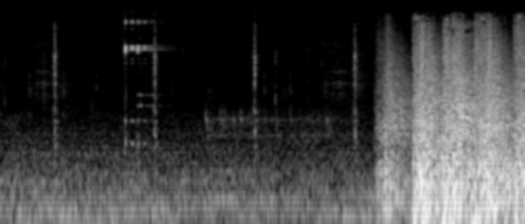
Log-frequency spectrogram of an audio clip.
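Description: Video game gunfire: a few sharp, isolated metallic clicks and pops, then a loud, sustained burst of rapid shots filling the final second or so.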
